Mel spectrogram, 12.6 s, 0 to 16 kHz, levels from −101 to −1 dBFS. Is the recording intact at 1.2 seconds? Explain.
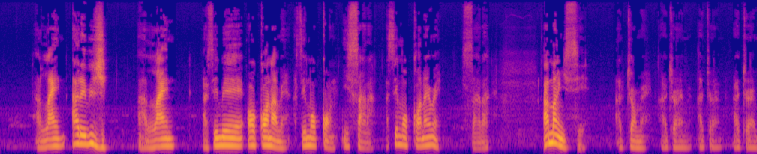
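Yes, the speech at 1.2 seconds is intact, with no dropout, glitch or other audible fault at that moment.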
